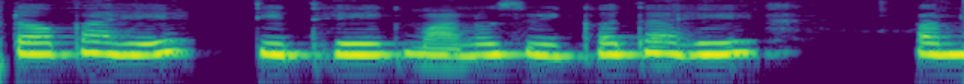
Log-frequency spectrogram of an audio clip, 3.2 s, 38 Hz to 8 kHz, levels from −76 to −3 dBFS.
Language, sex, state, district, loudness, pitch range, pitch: Marathi, female, Maharashtra, Nagpur, -17 LUFS, 250-275 Hz, 260 Hz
